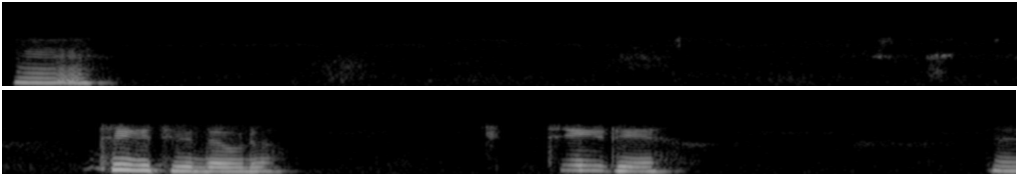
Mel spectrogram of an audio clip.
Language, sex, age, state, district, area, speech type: Dogri, female, 30-45, Jammu and Kashmir, Udhampur, rural, conversation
